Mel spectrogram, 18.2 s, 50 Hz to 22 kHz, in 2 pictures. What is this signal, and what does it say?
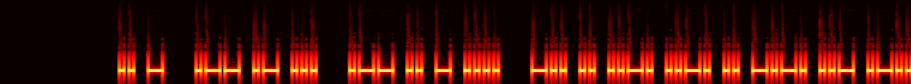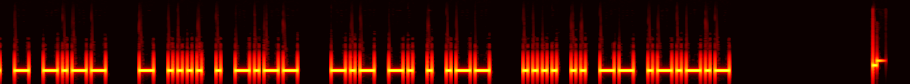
Morse code, heard as a keyed tone, about 25 wpm, 700 Hz. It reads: IT WAS WITH DIFFICULTY THEY KNEW HIM.
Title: Sentences from Top 1500 Words 25wpm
